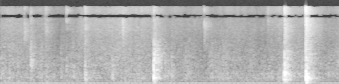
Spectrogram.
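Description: Latex balloons being handled and pressed together onto a garland: a soft knock about two seconds in, then two sharper knocks close together near the end, the last the loudest.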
